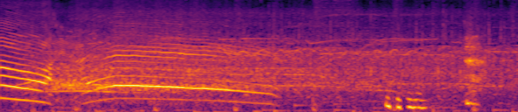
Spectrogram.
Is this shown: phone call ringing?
no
